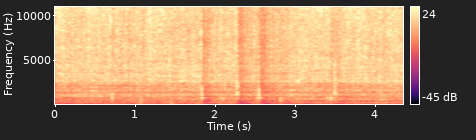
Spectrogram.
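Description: Tomato, shallots and seasonings frying in red palm oil in a stainless steel pot, sizzling steadily while being stirred, with a few clicks of the stirring utensil against the pot around the middle.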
